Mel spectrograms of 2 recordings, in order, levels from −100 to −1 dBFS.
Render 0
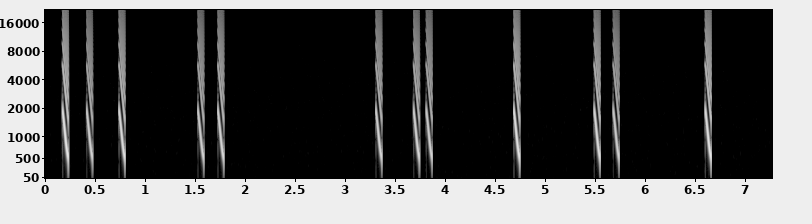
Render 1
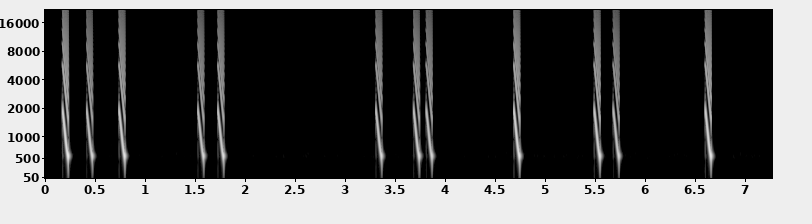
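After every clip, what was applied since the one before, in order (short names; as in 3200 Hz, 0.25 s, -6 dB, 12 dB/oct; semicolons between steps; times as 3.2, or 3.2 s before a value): bell 550 Hz +7.5 dB 0.27 oct; gain -5 dB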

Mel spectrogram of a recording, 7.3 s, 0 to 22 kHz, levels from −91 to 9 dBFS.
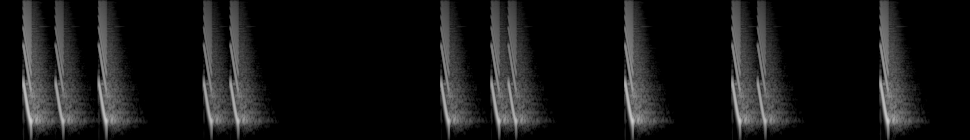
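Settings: reverb RT60 0.35 s, pre-delay 5 ms, DRR 17.5 dB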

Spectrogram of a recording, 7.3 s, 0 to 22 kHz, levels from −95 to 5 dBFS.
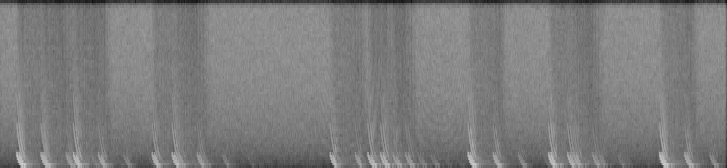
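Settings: switching spikes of -18.5 dBFS; chorus voices 2, 0.64 Hz, delay 23 ms, depth 2.2 ms; on a send: feedback echo 0.251 s, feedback 25%, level -9 dB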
